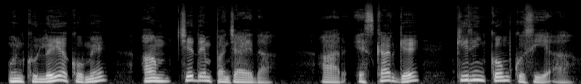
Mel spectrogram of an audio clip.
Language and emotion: Santali, neutral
